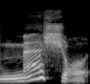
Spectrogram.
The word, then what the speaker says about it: Mashle: Yes, and we decided that we were going to do a Mashle, as I'm told it's pronounced, Magic and Muscles.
